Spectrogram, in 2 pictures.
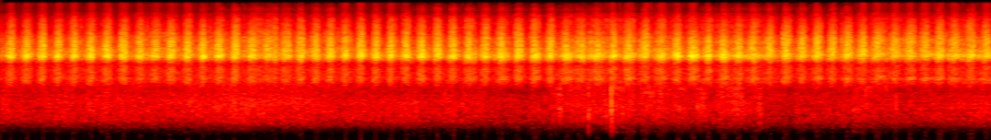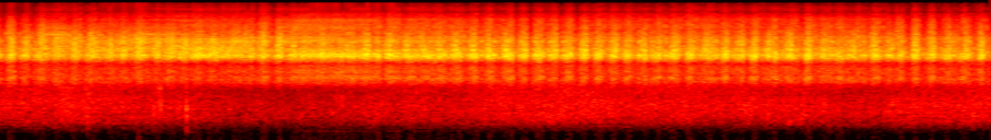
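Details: Cicadas singing in a natural setting, a continuous high buzzy drone pulsing rapidly about three times a second, steady throughout, with faint low rustles that may be water or steps.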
